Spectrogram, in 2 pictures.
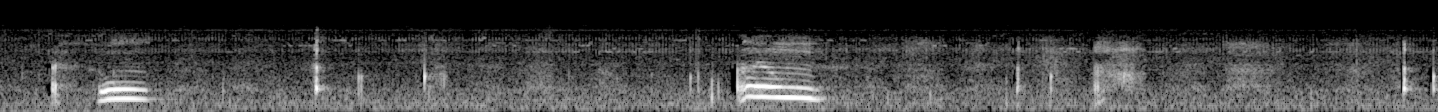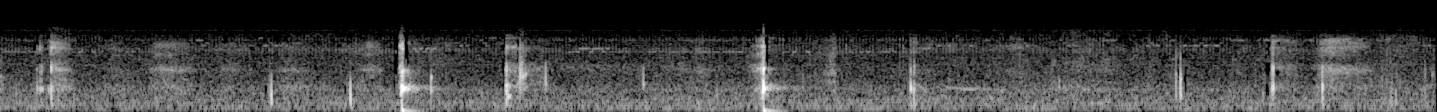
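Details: Infant hiccups, possibly while sucking his thumb: babbling broken by sudden sharp voiced hiccups and small catches at irregular intervals in a quiet room.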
